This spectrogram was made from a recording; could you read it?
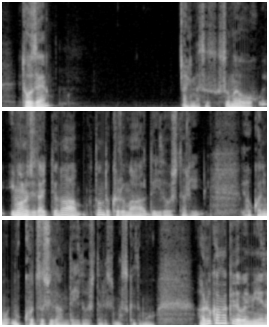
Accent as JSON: {"language": "Japanese", "region": "Saitama", "country": "Japan", "tie": "born or raised there", "said": "私は埼玉県で生まれ育ってますので"}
